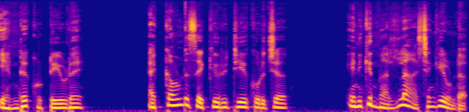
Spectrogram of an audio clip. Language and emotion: Malayalam, fearful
